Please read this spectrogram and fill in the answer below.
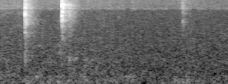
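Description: Clicking at a computer desk: two sharp clicks about a third of a second apart, then a faint third near the end, over quiet room tone.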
